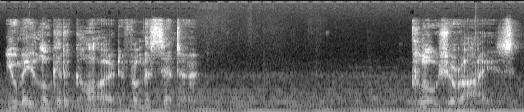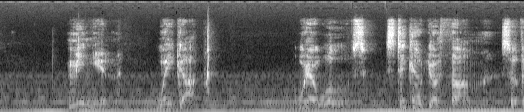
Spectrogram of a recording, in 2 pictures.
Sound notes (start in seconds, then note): none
